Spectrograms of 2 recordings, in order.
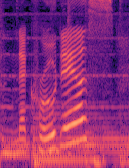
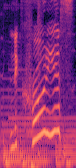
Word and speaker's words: Necrodeus: Yes, Necro is death and Deus is god. So like, I assume that it's actually pronounced Necrodeus. But Necrotius is so much easier to say, so we're just gonna say it like that.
